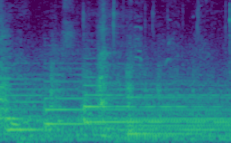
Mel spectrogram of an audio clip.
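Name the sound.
dog whimpering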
